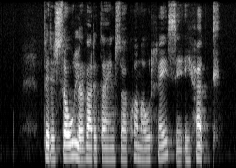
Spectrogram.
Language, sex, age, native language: Icelandic, female, 50-59, Icelandic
